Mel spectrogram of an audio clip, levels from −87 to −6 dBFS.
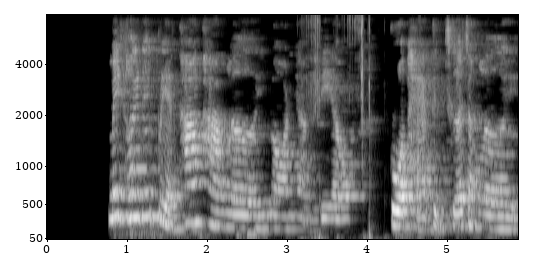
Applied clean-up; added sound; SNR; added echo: classical method WPE with log-MMSE.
